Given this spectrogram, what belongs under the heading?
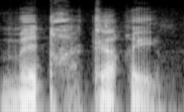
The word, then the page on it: mètre carré: Paris: IPA: [mɛtʁ ka.ʁe]; France (Île-de-France): IPA: /mɛtʁ ka.ʁe/; IPA: /mɛ.trə.ka.ʁe/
